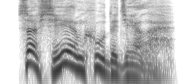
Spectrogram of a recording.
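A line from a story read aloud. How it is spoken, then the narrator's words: Sad sigh. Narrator (Russian): огорченно вздохнул Лосенок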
